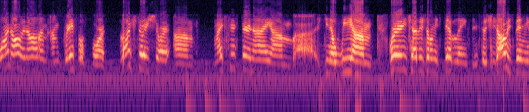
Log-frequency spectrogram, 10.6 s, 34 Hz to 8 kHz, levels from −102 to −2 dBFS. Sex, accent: male, American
